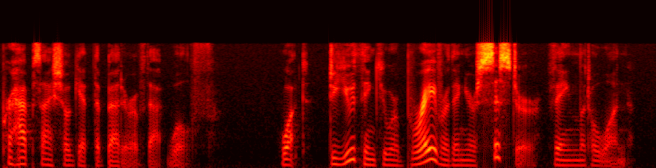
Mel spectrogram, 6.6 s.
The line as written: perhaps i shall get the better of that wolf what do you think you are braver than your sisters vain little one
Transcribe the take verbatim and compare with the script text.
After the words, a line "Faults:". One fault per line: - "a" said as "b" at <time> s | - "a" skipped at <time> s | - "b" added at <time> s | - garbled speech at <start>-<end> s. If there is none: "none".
perhaps i shall get the better of that wolf what do you think you are braver than your sister vain little one
Faults:
- "sisters" said as "sister" at 4.8 s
